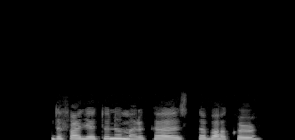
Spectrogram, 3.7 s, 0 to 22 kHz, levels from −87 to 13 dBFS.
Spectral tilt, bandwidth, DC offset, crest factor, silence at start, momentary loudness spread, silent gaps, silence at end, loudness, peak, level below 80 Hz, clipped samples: -7 dB/octave; 6.8 kHz; under 0.1%; 16 dB; 0.65 s; 8 LU; 1.85-1.89 s, 2.37-2.49 s; 0.45 s; -23 LUFS; -8 dBFS; -74 dBFS; under 0.1%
